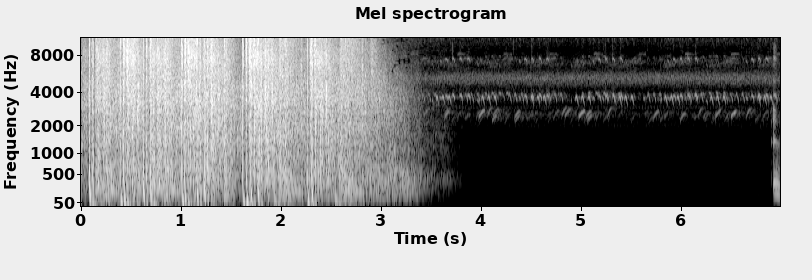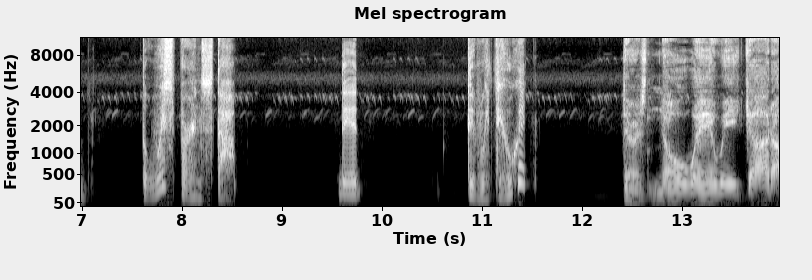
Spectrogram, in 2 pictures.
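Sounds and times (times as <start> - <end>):
group gunfire burst of rapid shots on command: 0.0 - 3.6
quiet insect chirping: 0.0 - 13.9
speech: 6.9 - 8.7, 9.6 - 9.9, 10.8 - 11.6, 12.4 - 13.9.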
